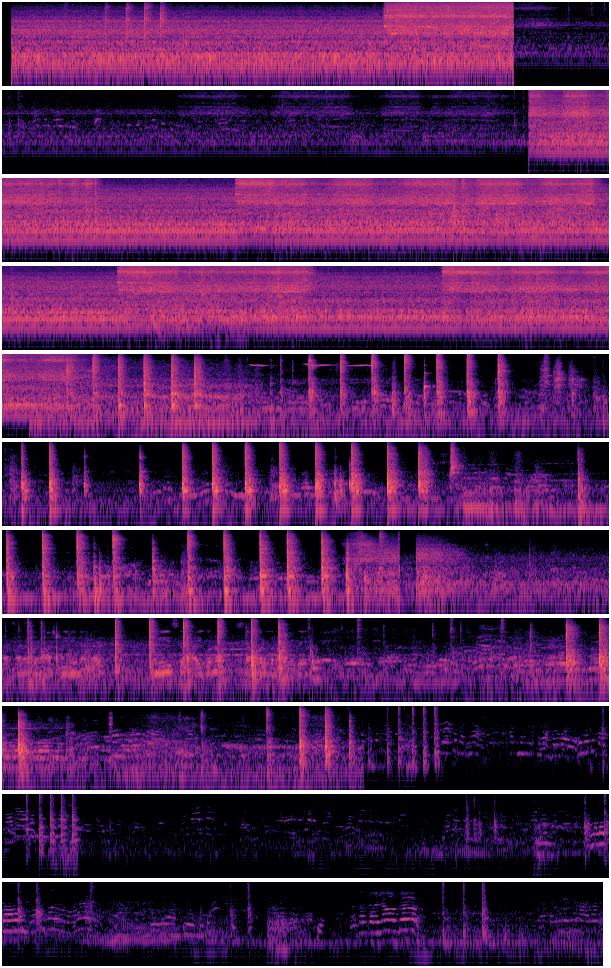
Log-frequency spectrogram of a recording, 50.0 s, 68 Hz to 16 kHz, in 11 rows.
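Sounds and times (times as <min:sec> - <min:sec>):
hand tool working wood: 0:06.7 - 0:23.0.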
